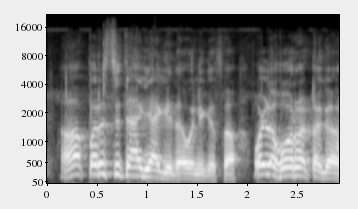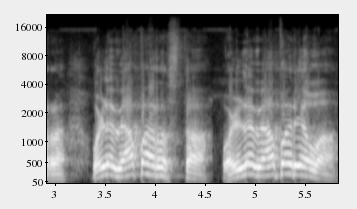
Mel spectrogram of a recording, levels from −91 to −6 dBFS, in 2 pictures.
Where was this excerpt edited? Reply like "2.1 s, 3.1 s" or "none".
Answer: none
